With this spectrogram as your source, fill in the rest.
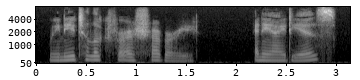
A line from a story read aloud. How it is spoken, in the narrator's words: Lancelot said quietly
